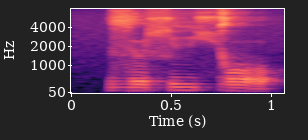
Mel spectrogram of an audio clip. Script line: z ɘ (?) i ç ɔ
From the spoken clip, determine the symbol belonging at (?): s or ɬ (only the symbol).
ɬ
